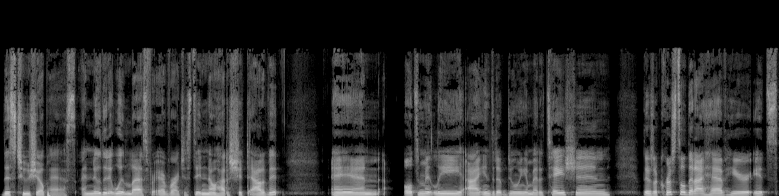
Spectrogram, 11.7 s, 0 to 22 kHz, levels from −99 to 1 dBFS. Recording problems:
none

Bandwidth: 16.5 kHz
